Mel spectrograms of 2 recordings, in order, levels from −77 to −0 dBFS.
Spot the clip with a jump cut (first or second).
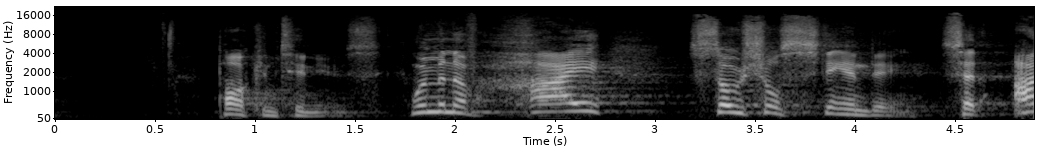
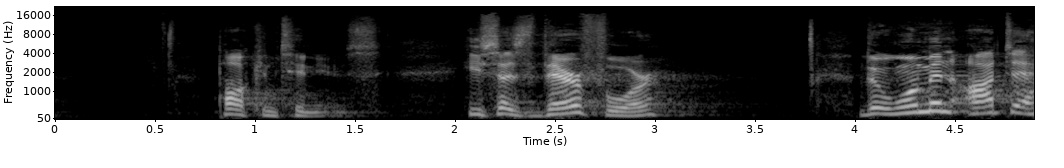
first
